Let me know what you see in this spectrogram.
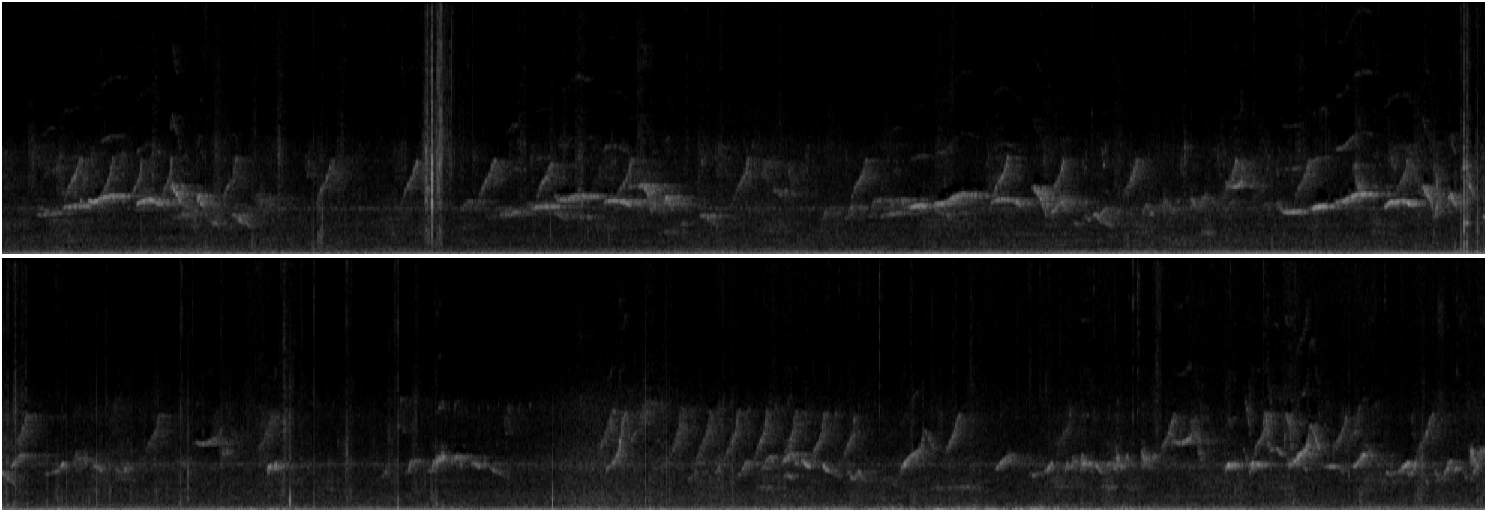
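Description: Several birds chirping and calling, many short quick notes overlapping, over a steady low hum.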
